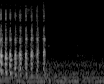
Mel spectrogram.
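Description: A person's voice making a quick run of rapid pulsed sounds, about ten a second, that stops about a second in and is followed by quiet room tone.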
